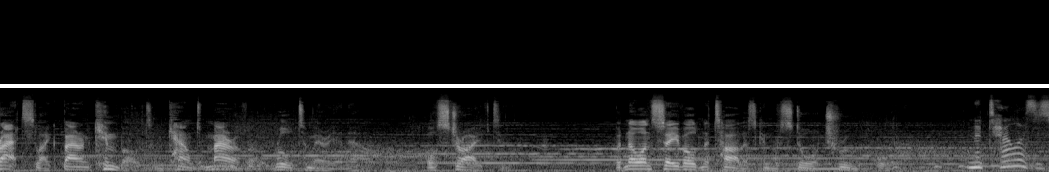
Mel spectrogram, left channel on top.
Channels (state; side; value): silent; left; digital silence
